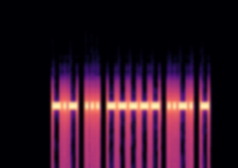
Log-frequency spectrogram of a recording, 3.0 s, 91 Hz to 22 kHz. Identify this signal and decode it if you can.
Morse code, heard as a keyed tone, about 34 wpm, 700 Hz. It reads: KS0FT
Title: USA Call Signs 35wpm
